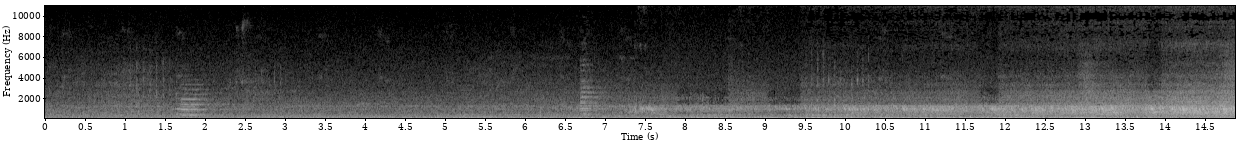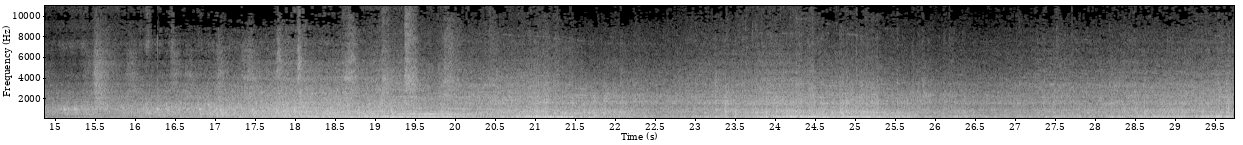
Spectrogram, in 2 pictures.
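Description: WAP-7 electric locomotive hauling a passenger express train, approaching and growing steadily louder, with two short horn sounds in the first several seconds. From about fifteen seconds in, the locomotive and coaches pass close by with a loud rumble and the rhythmic clatter of wheels over the rail joints.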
